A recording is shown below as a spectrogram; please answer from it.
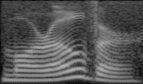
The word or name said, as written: moreover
